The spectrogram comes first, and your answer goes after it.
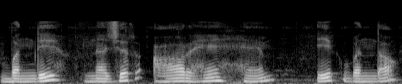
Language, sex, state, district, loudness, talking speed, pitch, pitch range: Hindi, male, Bihar, West Champaran, -17 LUFS, 105 wpm, 150 Hz, 135-175 Hz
